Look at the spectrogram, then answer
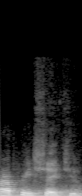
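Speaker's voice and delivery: ordinary delivery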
